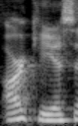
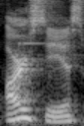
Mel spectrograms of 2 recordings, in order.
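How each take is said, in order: First: The C is said as a hard K sound. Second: The C is said as a soft S sound. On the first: "Whalen chose a pronunciation with a hard C sound" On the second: "with a soft C"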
